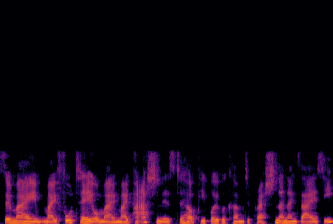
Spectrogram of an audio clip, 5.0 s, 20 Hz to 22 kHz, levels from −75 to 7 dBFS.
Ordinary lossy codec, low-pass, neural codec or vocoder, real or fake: MP3, 64 kbps; 7.2 kHz; vocoder, 22.05 kHz, 80 mel bands, WaveNeXt; fake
